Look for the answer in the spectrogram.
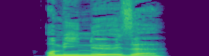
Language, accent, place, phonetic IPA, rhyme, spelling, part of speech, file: German, Germany, Berlin, [omiˈnøːzə], -øːzə, ominöse, adjective, De-ominöse.ogg
- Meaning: inflection of ominös: 1. strong/mixed nominative/accusative feminine singular 2. strong nominative/accusative plural 3. weak nominative all-gender singular 4. weak accusative feminine/neuter singular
